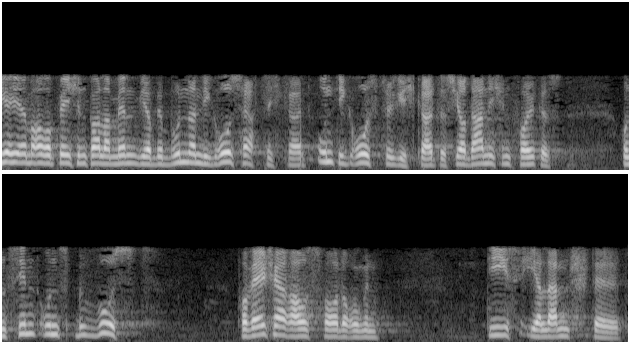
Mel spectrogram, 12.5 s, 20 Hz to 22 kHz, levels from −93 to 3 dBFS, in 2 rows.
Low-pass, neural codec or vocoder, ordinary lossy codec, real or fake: 3.6 kHz; none; none; real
